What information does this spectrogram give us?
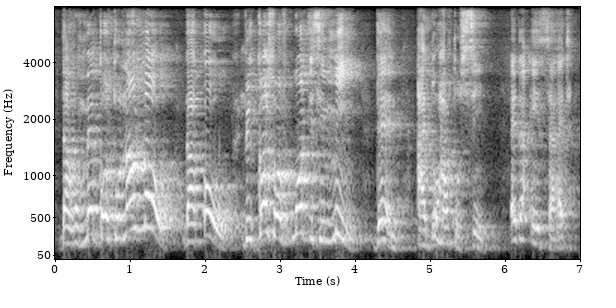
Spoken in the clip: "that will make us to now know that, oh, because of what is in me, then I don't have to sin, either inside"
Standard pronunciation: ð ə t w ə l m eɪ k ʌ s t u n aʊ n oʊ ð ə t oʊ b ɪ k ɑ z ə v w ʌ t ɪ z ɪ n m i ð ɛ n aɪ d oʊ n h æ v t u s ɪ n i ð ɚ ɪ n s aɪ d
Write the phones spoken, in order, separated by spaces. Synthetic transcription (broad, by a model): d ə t w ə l m eɪ k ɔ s t u n aʊ n oʊ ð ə t oʊ b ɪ k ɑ s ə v w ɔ t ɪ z ɪ n m i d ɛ n aɪ d oʊ n h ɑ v t u s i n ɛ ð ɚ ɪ n s aɪ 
